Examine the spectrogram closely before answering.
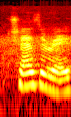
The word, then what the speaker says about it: Cesare: I had was named Cesare, phonetically spelled. That's the way you pronounce Caesar in Italian, but I didn't like Caesar, but I do like the phonetical pronunciation of Cesare.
